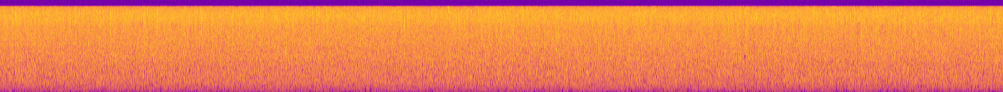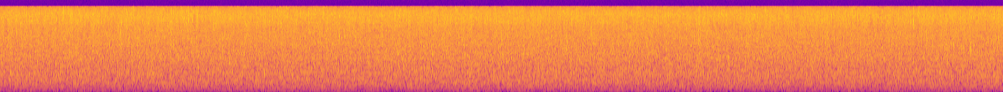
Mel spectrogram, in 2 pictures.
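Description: Stream water rushing over mossy rocks, a steady, even rush of water that never lets up.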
